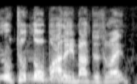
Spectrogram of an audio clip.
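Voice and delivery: fuming, angry, mad, heated delivery. Retelling a coworker's words after he was scammed: imitating someone mad. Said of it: "he was so fucking mad".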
